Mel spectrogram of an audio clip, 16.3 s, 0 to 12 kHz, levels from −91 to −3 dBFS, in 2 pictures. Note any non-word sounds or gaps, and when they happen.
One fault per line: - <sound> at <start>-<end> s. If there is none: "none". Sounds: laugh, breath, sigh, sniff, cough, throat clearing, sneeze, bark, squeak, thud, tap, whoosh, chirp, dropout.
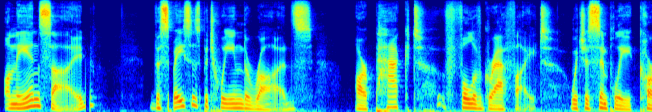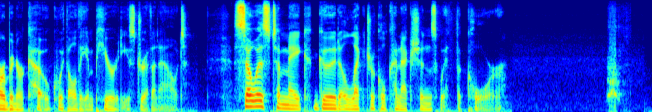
- dropout at 1.1-1.1 s
- bark at 15.7-16.1 s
